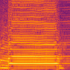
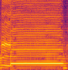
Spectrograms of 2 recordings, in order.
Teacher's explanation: ایک الف کے برابر لمبا کر کے پڑھیں گے، جلدی سے ادا نہیں کریں گے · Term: کھڑی زبر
